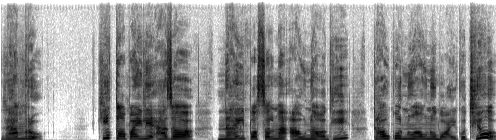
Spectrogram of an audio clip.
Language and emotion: Nepali, surprised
